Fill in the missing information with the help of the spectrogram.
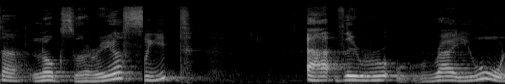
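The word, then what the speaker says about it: Riu: Yes, it's a luxurious suite at the Ryu, not Rio. Ryu is R-I-U, and it is spelled that way and pronounced that very same way.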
